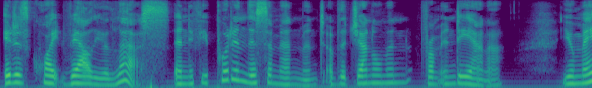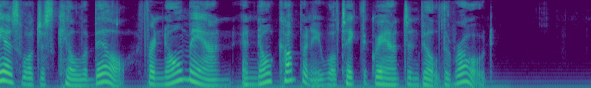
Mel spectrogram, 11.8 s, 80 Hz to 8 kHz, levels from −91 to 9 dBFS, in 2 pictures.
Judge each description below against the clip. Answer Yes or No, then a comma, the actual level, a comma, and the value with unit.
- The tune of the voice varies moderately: Yes, average, 4.3 semitones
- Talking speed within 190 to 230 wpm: Yes, average, 195 wpm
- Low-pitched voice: No, medium, 185 Hz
